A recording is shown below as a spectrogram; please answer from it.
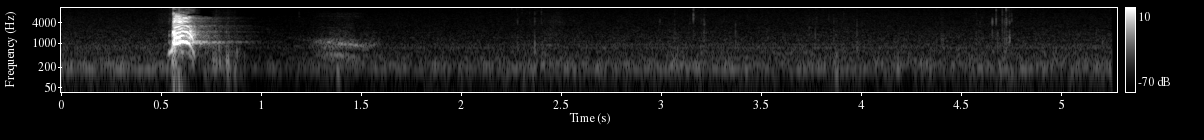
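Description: A Corgi puppy lets out one sharp, high-pitched bark, then a faint, soft yip.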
